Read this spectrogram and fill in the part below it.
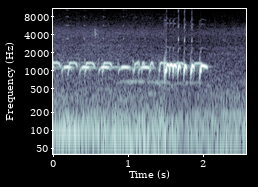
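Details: Wild local zebra doves singing (manggung) together: a smooth row of soft, curling mid-pitched coos quickening into a short, loud stutter of rapid notes before fading.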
